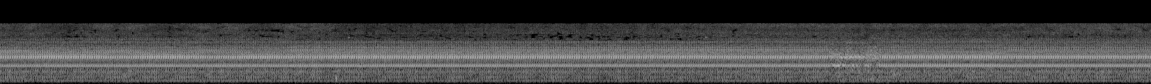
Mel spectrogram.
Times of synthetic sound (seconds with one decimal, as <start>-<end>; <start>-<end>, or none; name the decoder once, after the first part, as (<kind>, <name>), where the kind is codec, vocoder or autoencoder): 8.3-8.8 (codec, SNAC)

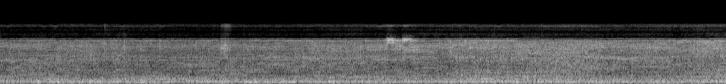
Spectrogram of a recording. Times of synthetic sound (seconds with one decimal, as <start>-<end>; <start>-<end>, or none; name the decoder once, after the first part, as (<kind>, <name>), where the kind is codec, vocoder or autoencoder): 0.0-5.2 (codec, SNAC); 6.0-7.3

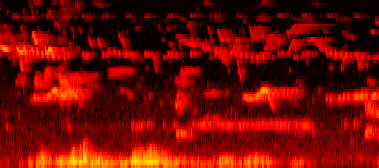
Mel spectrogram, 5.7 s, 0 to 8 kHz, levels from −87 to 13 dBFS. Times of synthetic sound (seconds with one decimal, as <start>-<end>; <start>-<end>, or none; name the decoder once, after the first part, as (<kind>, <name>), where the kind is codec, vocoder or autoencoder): none

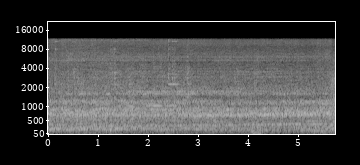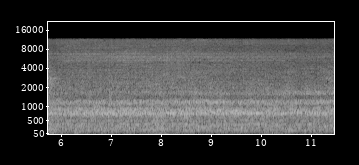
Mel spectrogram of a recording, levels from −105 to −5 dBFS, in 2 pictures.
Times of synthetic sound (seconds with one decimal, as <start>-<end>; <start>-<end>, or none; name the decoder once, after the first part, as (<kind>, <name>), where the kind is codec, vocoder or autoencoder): 7.8-10.7 (codec, SNAC)

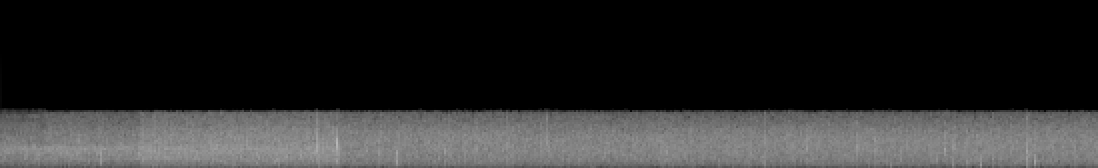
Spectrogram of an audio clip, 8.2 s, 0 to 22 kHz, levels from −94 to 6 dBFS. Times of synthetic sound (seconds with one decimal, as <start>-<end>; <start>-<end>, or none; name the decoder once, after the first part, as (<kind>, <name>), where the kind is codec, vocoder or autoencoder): 0.0-2.7 (autoencoder, DAC-VAE); 4.1-8.2

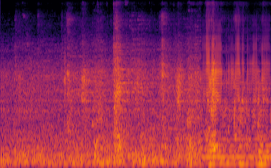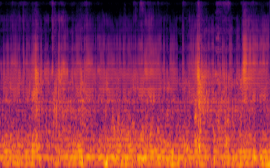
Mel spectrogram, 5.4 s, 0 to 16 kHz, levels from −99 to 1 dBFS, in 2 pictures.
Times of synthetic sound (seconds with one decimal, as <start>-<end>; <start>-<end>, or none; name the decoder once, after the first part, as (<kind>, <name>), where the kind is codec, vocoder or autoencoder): 2.0-5.4 (vocoder, BigVGAN v2)

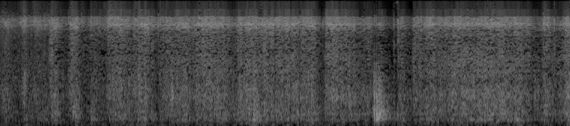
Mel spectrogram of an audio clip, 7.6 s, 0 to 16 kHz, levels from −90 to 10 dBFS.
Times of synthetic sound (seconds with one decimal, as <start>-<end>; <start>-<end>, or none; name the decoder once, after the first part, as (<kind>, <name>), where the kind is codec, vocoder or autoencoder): 1.9-2.5 (vocoder, BigVGAN v2); 5.0-5.5; 6.7-7.6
